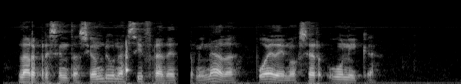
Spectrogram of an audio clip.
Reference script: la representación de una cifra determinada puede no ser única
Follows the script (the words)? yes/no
yes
